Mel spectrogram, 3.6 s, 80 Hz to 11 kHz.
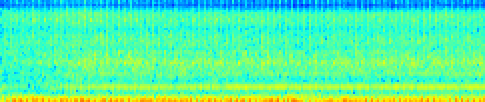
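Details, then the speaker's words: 1999 Honda Civic EK3 hatchback, D15Z6 petrol engine idling before valve clearance adjustment: a light, fairly quick ticking rides over a steady low rumble; owner suspects valve clearance causing the tick, not confirmed. "as you can hear it's quite Ticky it's um doesn't sound too great so hopefully we'll um adjust the valve clearance today and um hopefully resolve the issue"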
